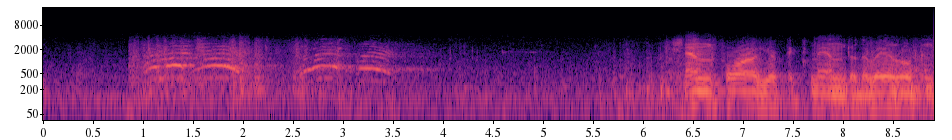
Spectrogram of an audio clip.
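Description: A second man answers in a rough voice, heard through an old recording.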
